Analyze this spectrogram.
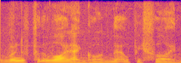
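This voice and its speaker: Soft-spoken, a man talks at a moderate pace with ordinary pitch variation. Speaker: photography vlogger. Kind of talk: casual vlog talk to camera. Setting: outdoors in back garden.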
